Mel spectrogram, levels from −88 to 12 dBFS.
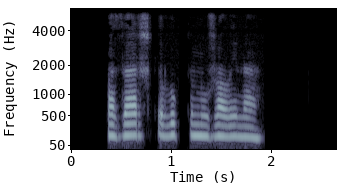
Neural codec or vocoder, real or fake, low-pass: none; real; 5.4 kHz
